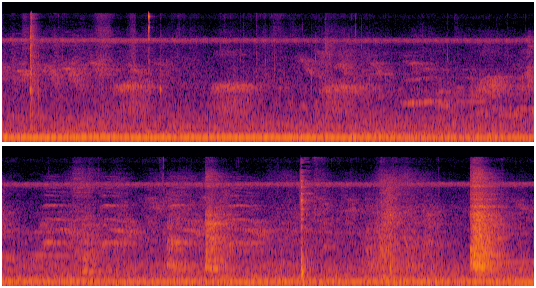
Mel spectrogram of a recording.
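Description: Birds calling outdoors, with short scattered calls and a couple of louder harsh, crow-like calls about seven and ten seconds in, over a steady low hum; a single sharp click about eight seconds in.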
